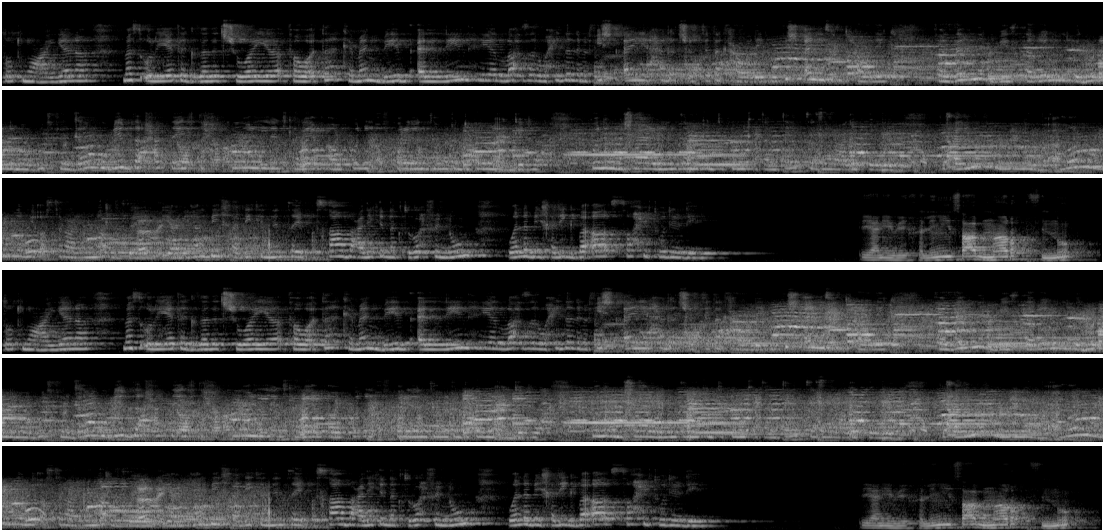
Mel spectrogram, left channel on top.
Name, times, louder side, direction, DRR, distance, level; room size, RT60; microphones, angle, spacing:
voice 1, 0.0-29.1, equal, ahead, 2 dB, 3.9 m, -31 dB
sound 1, 5.9-25.3, right 4 dB, 55° right, 1.3 m, -28 dB
voice 2, 30.6-32.7, left 2 dB, 25° left, 7 dB, 2.8 m, -30 dB
25.5 x 17.0 x 8.2 m, 0.88 s
head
